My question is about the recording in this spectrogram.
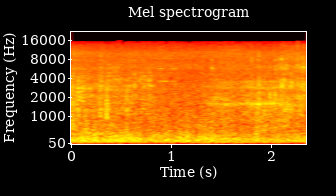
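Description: Steady rushing of wind on the microphone, with no distinct strokes or tones.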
